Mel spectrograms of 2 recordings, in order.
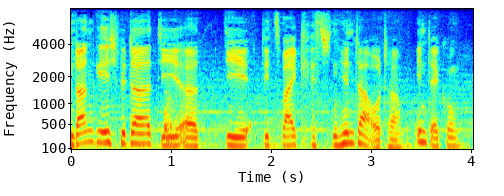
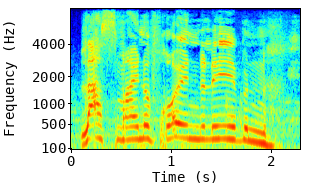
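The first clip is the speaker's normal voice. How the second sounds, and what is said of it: Shouted line in fantasy elf dialect. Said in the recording (German): “in Drow-Sprache entgegenschmettern ... elvischem Drow-Dialekt”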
